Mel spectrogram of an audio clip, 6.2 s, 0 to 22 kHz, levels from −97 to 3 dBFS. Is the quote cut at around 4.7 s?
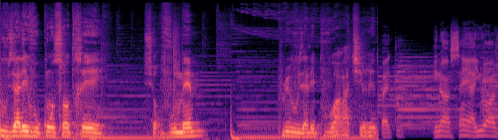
yes; 1 cut; at 4.7 s

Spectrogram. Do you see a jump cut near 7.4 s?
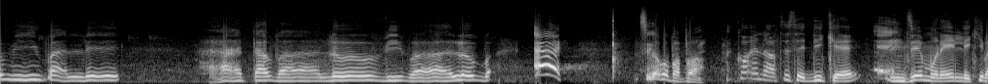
yes; 1 cut; at 7.4 s

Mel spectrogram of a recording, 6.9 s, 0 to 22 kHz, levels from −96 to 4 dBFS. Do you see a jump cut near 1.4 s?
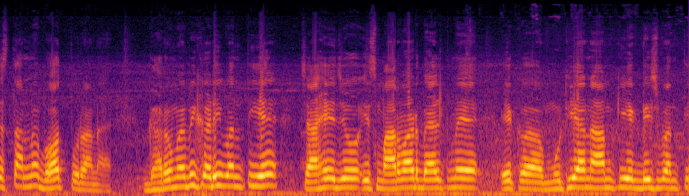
no; 0 cuts

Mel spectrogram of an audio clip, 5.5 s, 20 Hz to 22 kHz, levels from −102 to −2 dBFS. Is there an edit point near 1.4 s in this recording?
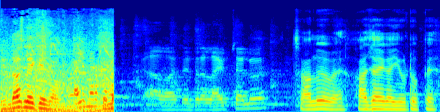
yes; 1 cut; at 1.4 s

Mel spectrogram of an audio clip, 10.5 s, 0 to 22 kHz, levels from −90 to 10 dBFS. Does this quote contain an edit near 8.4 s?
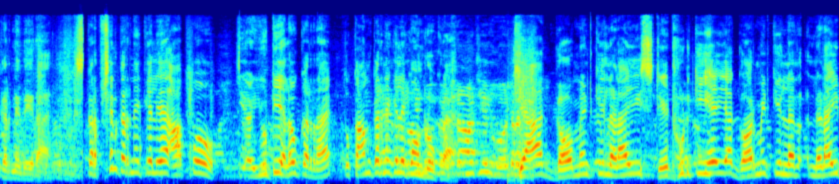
no; 3 cuts; at 1.0 s, 3.0 s, 6.4 s

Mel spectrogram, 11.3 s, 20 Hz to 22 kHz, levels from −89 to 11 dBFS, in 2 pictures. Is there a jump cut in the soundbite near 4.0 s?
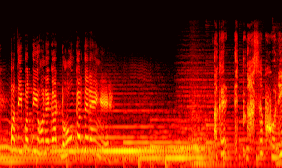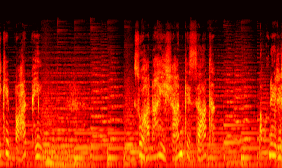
yes; 1 cut; at 4.0 s

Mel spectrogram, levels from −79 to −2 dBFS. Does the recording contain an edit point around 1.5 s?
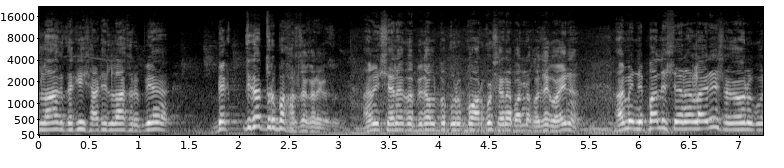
no; 1 cut; at 3.0 s

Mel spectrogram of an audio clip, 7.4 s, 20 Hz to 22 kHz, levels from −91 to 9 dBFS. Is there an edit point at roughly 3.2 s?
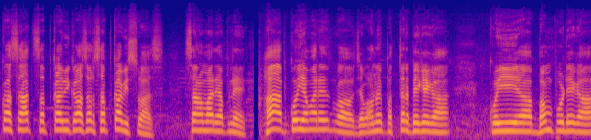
yes; 1 cut; at 3.2 s

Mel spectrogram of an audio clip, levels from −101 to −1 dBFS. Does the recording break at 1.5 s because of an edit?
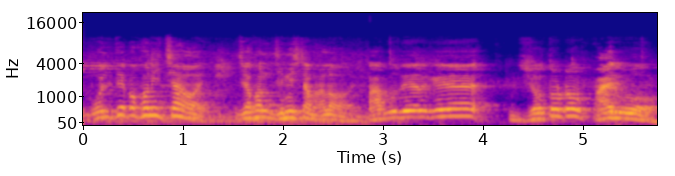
no; 1 cut; at 2.9 s

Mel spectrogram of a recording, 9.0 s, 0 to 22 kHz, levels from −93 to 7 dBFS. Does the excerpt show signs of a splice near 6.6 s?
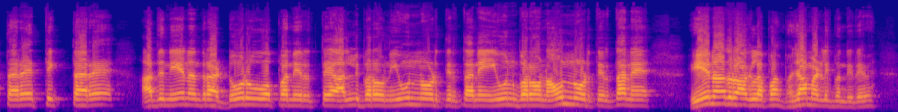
yes; 1 cut; at 6.6 s

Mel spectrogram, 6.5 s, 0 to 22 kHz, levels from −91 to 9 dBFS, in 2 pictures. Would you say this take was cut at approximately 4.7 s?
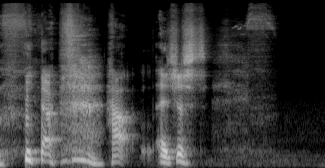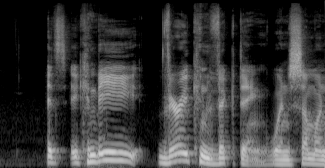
yes; 1 cut; at 4.7 s

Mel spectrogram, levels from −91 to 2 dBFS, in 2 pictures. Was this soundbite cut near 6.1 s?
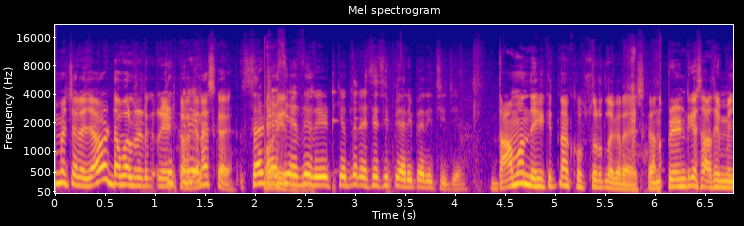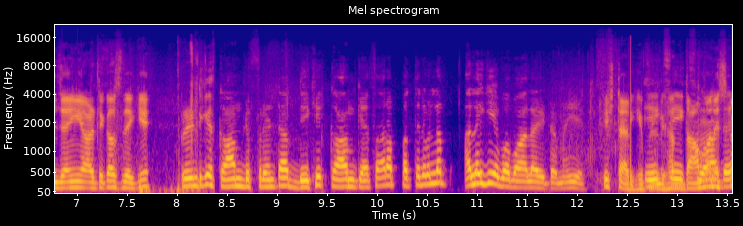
yes; 4 cuts; at 2.1 s, 6.1 s, 8.4 s, 12.6 s

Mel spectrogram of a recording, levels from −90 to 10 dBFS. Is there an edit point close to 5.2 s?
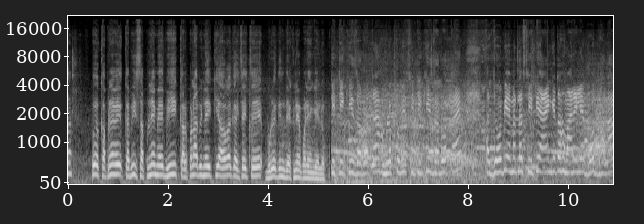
yes; 1 cut; at 5.2 s

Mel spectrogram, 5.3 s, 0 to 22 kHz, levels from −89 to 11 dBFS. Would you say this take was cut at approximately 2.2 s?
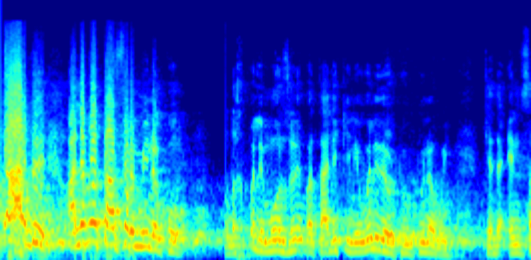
yes; 1 cut; at 2.2 s

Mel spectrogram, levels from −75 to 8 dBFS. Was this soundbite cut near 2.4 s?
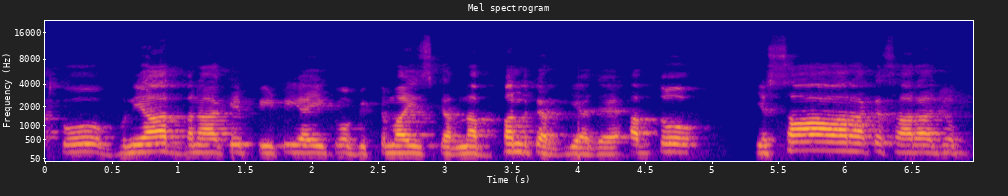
no; 0 cuts

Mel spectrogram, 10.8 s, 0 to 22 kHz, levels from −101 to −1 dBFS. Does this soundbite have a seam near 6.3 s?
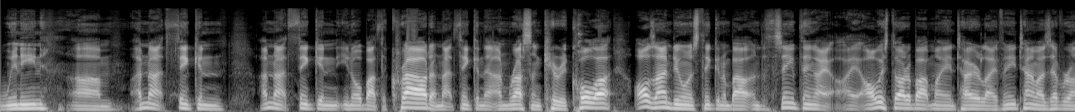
no; 0 cuts

